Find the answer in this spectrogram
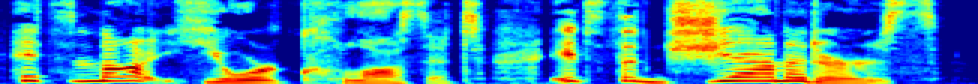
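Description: Woman voicing a high, dramatic, snappish schoolgirl. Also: sing-song, slow, sharp tone, dry recording, clean studio sound, heavily acted.

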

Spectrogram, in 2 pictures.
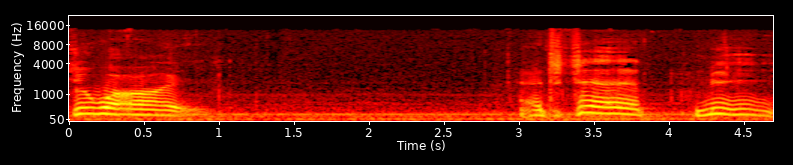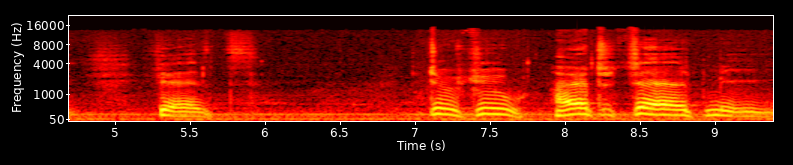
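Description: A man playing an earnest deaf professor on children's television, with imprecisely articulated deaf speech in short, halting, direct phrases. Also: on the high side, noisy background. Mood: direct, questioning.

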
